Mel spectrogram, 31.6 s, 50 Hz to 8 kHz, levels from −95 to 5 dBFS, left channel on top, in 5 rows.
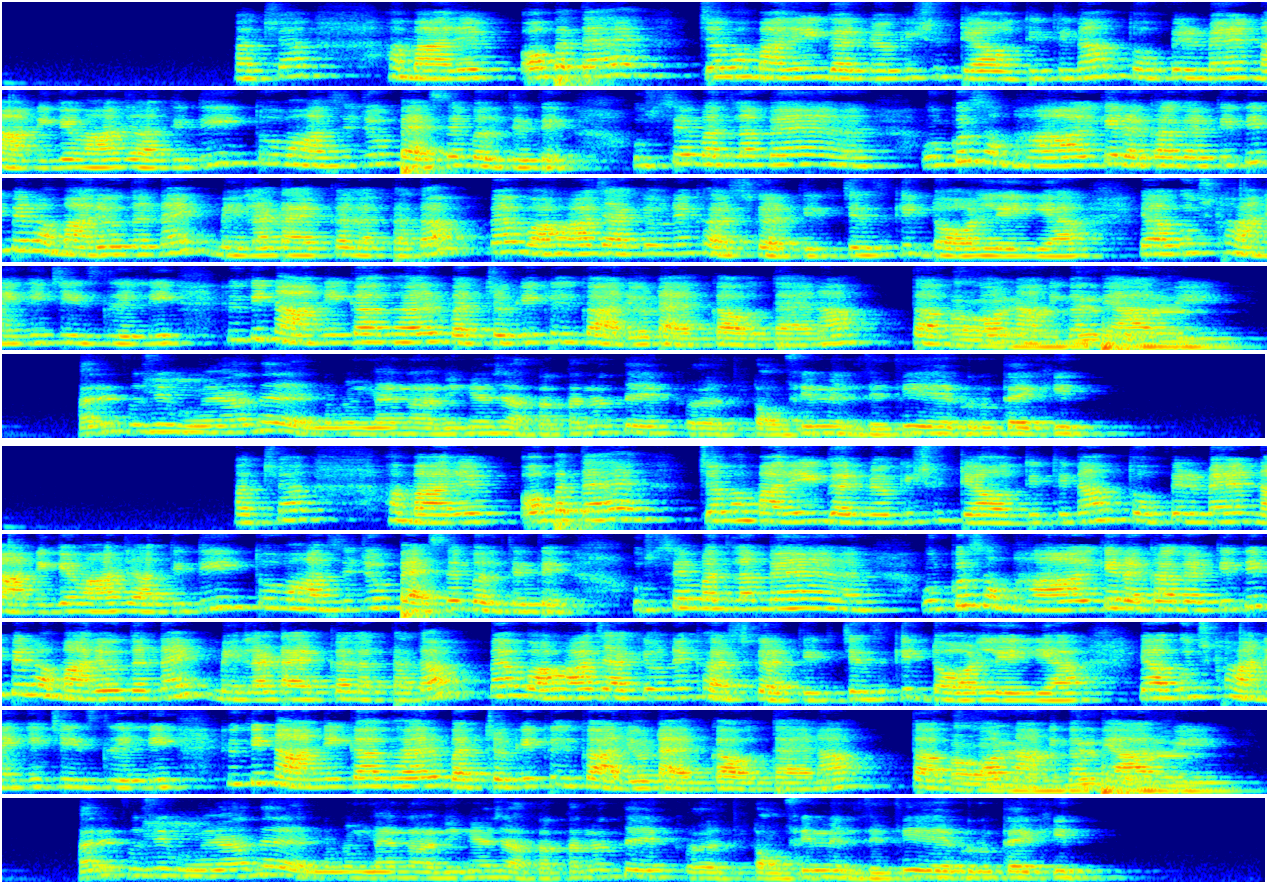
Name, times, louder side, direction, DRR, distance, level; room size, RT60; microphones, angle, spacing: voice 1, 1.2-3.2 3.5-23.2 23.5-25.1 26.0-26.4, right 1 dB, 30° right, -1 dB, 2.9 m, -27 dB
voice 2, 23.7-25.0 25.7-30.7, equal, 15° right, 2 dB, 1.5 m, -29 dB
8.0 x 4.4 x 4.5 m, 0.43 s
head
